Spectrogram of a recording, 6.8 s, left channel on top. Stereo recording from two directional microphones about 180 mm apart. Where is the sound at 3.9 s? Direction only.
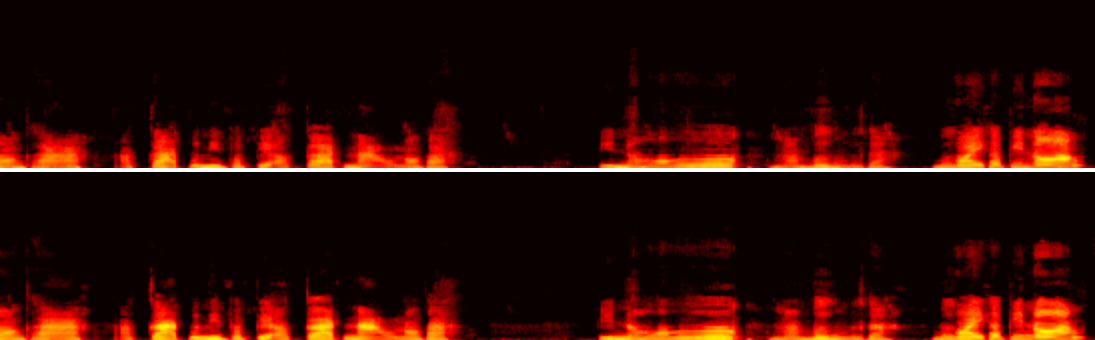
5° right (ahead or behind).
